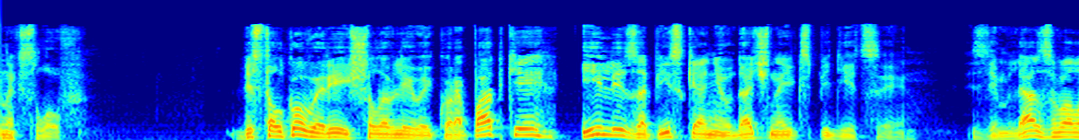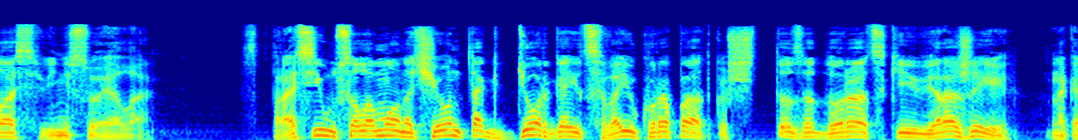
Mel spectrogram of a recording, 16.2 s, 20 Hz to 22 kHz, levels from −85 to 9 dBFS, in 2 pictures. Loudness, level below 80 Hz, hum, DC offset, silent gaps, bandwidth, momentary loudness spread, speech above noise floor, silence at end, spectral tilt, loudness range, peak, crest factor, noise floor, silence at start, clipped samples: -17 LUFS; -42 dBFS; none; under 0.1%; none; 11 kHz; 12 LU; 49 dB; 0 s; -5 dB/octave; 5 LU; -2 dBFS; 16 dB; -66 dBFS; 0 s; under 0.1%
